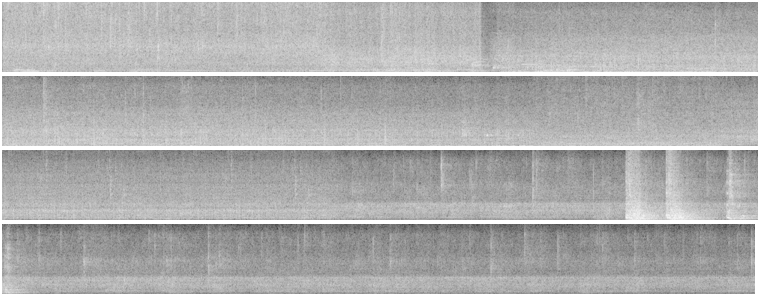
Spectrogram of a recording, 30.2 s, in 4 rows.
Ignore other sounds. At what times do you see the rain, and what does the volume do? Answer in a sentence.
You can hear the rain from 0.0 to 30.1 s, getting quieter.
